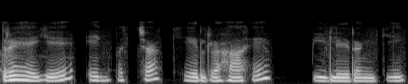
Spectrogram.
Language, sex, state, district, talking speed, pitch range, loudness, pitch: Hindi, female, Arunachal Pradesh, Lower Dibang Valley, 175 wpm, 165-205 Hz, -17 LUFS, 180 Hz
